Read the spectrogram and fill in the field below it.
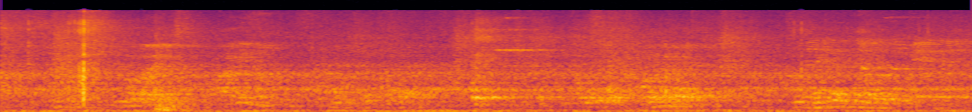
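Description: Several men talk in the background of an echoing room.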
